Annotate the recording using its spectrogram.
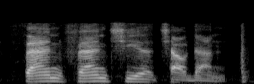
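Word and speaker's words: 番茄炒蛋: It's kind of pronunciation is pretty hard, but it's kind of Fan Chia Chow Dan.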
